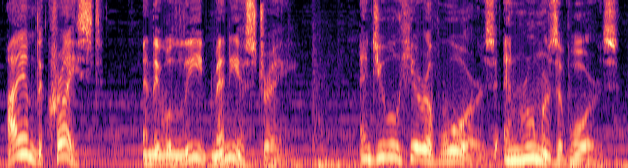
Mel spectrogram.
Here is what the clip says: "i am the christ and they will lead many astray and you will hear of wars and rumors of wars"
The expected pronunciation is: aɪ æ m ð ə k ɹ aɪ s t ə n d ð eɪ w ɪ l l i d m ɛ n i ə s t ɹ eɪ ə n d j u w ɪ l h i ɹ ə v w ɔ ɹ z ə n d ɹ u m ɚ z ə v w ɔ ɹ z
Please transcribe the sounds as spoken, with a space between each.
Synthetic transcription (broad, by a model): aɪ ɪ m ð ə k ɹ aɪ s t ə n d ð eɪ w ɪ l l i d m ɛ n i ə s t ɹ eɪ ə n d j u w ɪ l h i ɹ ə v w ɔ ɹ z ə n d ɹ u m ɚ z ə v w ɔ ɹ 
